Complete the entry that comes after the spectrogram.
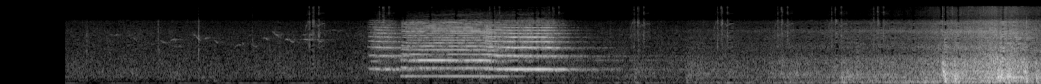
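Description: Regional passenger train sounding its multi-tone horn for about two seconds as it approaches. The rumble and rattle of the wheels on the rails then build up to a loud pass-by near the end.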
